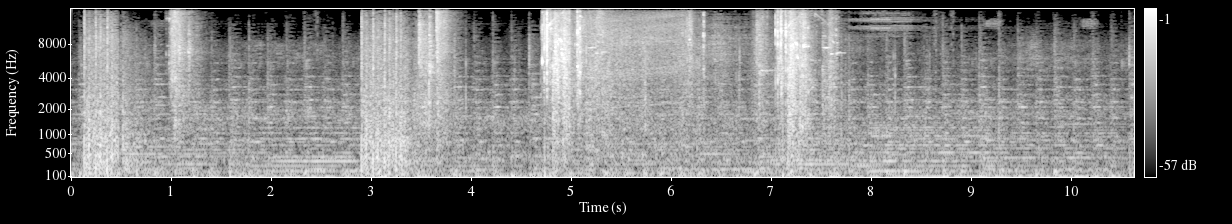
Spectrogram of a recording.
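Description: Rapid bursts of gunfire in the Batman: Arkham Knight video game, several loud volleys and single sharp shots over a steady backdrop of game music and ambience, with no talking.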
